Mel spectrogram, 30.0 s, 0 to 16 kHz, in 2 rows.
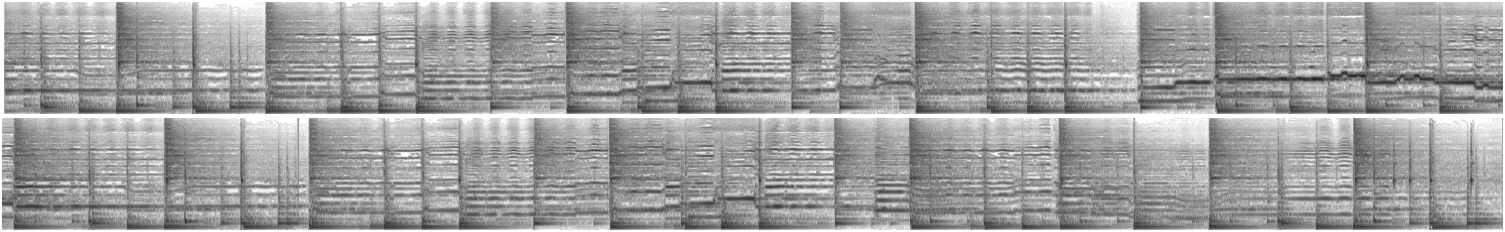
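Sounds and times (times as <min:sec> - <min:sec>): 
Asian instruments ambience: 0:00.0 - 0:30.0.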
